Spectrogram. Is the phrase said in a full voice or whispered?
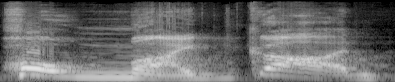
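full voice. It is said in a full, voiced tone.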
